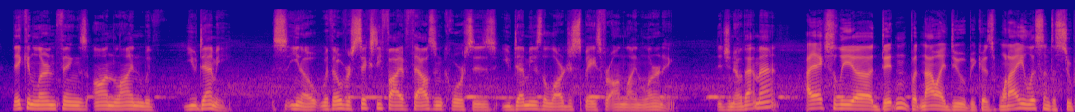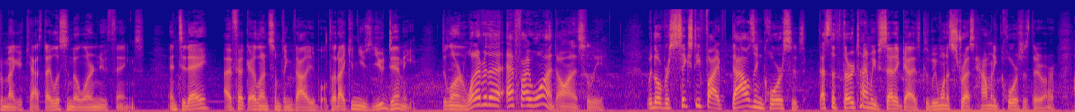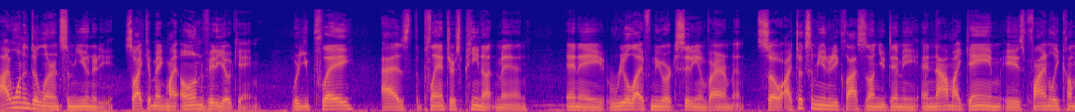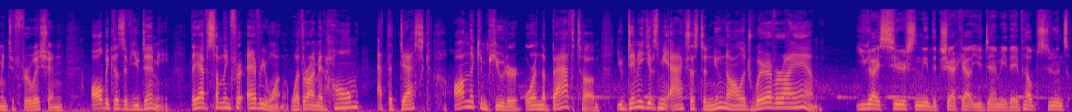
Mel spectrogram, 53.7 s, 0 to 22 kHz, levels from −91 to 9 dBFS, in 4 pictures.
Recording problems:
animal sounds; noticeable; throughout; 20 dB below the speech

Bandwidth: 15 kHz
